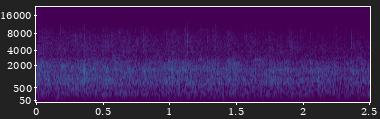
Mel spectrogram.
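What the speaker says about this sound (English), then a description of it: "This time the whole house should applaud." Convocation audience in a large hall applauding steadily, a dense, even wash of many hands clapping with no talk over it, sustained at moderate loudness throughout.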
